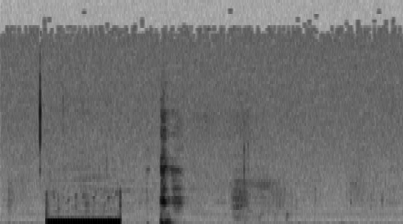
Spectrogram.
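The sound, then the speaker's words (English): Telephone being dialed: a single steady electronic tone holds for under a second and stops, followed by a short click, then faint background noise. The sounds are quiet overall. “Let's see if he goes through. Say it out loud as you dial.”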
